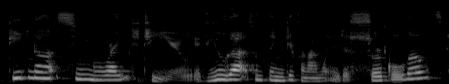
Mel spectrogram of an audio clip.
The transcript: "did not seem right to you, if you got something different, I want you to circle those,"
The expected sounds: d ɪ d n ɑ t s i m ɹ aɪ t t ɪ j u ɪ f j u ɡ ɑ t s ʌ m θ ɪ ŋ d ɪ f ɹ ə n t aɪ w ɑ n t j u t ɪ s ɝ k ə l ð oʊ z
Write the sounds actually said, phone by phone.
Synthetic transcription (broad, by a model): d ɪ d n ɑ t s i m ɹ aɪ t t ɪ j u ɪ f j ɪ ɡ ɑ t s ʌ m θ ɪ ŋ d ɪ f ɹ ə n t aɪ w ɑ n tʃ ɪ t ɪ s ɝ k l ð oʊ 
